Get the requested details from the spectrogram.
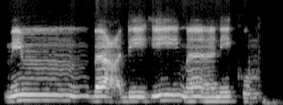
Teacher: You change, flip, iqlab the nun sakina or the tanween to a meme.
